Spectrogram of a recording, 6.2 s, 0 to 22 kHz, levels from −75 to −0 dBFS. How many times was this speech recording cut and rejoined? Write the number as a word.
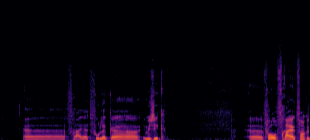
zero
